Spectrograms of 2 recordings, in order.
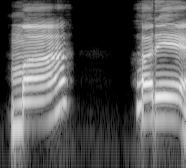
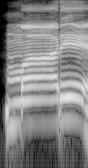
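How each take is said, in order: First: मारे drawn out slowly, syllable by syllable; slow syllable split. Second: Said in the usual way. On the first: Shown as a demonstration. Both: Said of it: "मैं किस तरीके से".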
